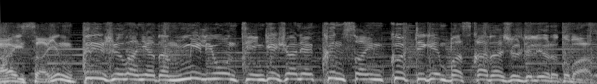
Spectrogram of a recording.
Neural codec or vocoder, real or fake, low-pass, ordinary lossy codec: none; real; 7.2 kHz; none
